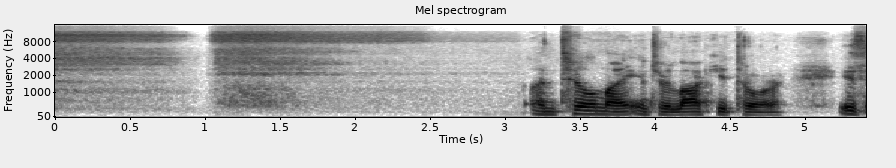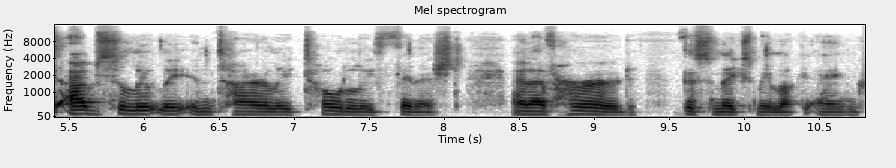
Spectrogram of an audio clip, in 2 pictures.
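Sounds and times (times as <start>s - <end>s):
deep breathing through the nose: 0.0s - 3.2s, 5.0s - 5.3s, 8.2s - 8.5s
speech: 3.2s - 10.8s.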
